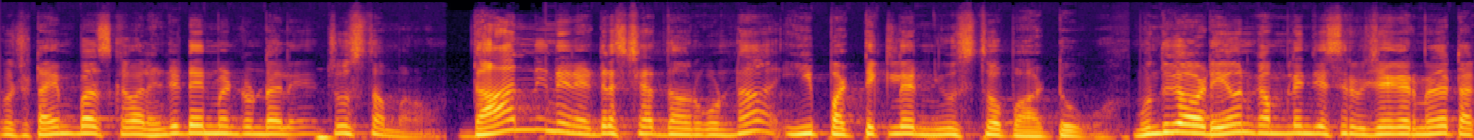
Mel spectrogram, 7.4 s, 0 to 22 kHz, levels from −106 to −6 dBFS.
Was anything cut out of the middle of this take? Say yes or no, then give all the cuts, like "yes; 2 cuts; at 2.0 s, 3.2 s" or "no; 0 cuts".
no; 0 cuts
